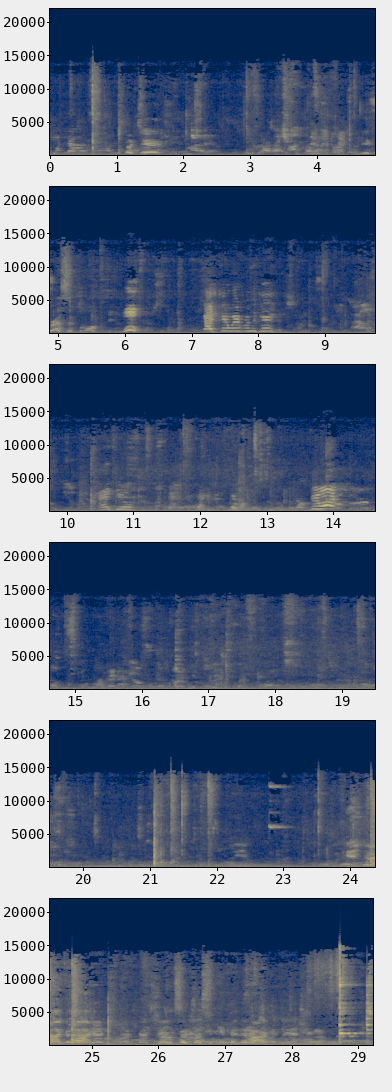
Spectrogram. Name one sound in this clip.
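Young men and boys call out and chatter outdoors.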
